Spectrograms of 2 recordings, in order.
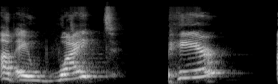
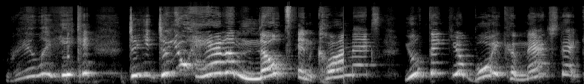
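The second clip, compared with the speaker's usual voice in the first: incredulous; 11 semitones higher than usual. Real, not acted. Mocking JT fans, incredulous.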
